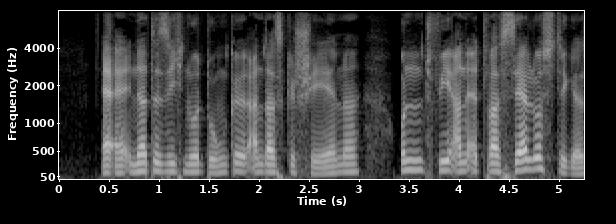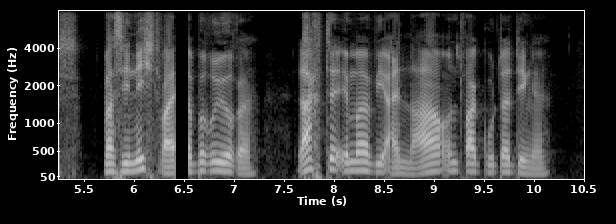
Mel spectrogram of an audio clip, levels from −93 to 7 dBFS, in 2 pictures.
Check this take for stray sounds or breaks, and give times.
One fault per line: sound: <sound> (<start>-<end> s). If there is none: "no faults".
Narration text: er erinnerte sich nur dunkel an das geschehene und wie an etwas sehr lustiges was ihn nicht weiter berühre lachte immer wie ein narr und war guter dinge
sound: dropout (6.4-6.5 s)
